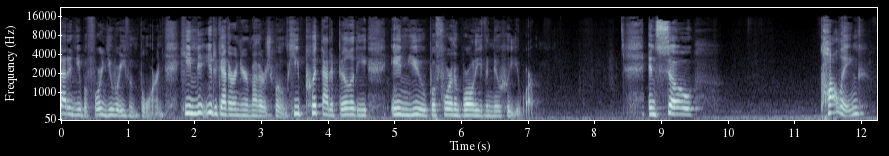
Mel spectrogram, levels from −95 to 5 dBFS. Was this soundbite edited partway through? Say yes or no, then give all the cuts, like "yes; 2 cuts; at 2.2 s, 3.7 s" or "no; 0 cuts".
no; 0 cuts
